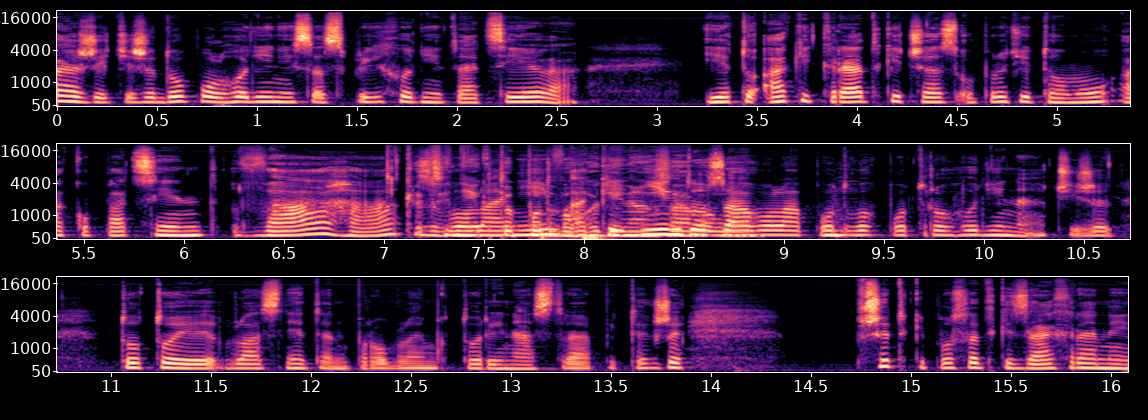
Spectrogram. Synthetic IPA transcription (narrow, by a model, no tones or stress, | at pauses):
aʒicʒɛd̪ɔpɔlɦɔɟinisaspɾiːxɔd̪ɲit̪aːt͡sɪɛla̰ | jɛt̪ɔʔakiːkɾaːt̪kit͡ʃazɔ̰pɾɔcit̪ɔmuʔakɔpat͡sɪɛnd̪ʋaːɦazʋɔlaɲiːmakɛɲɪɛɡd̪ɔzaʋɔlaːpɔd̪ʋɔxpɔt̪ɾɔɣɦɔɟina̰ːxt͡ʃiʒɛt̪ɔt̪ɔjɛʋlastɲɛt̪ɛnpɾɔ̰blɛːmkt̪ɔɾiːnast̪ɾa̰ːpit̪aɡʒɛ | fʃɛt̪kipɔslat̪kizaːxɾanɛ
